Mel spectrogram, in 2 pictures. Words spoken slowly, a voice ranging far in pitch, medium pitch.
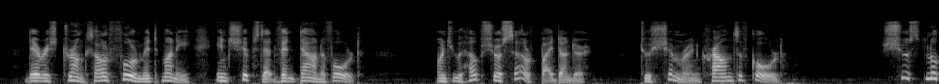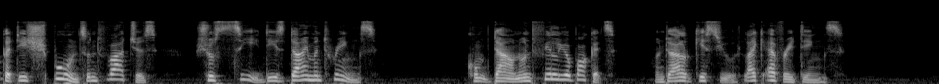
No: average, 160 wpm; wide, 6.5 semitones; medium, 170 Hz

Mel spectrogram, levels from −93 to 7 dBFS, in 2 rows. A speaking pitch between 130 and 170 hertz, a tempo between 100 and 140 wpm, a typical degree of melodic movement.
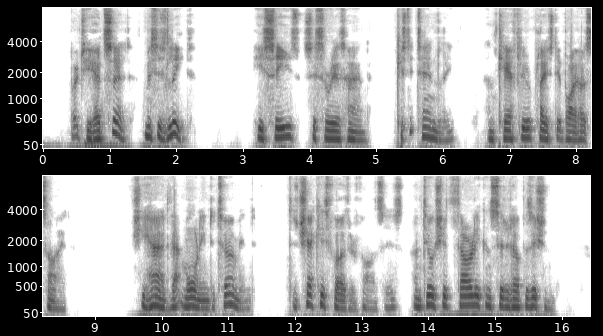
Yes: low, 135 Hz; slow, 135 wpm; average, 4.1 semitones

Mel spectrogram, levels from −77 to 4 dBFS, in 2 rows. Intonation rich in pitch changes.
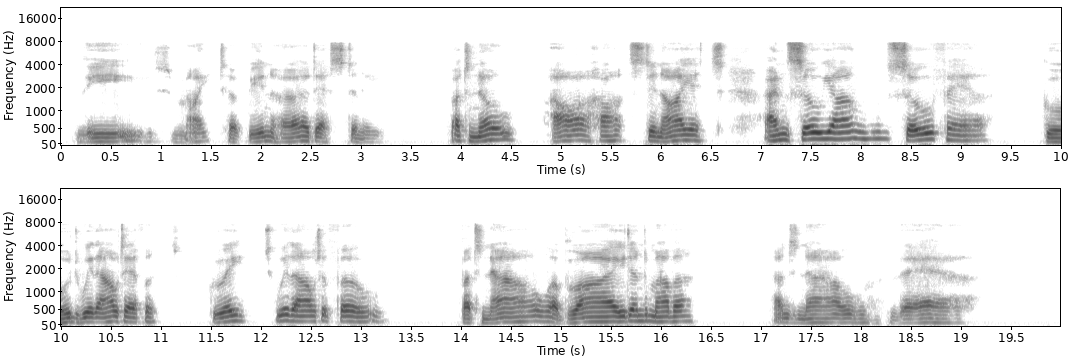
No: average, 4.4 semitones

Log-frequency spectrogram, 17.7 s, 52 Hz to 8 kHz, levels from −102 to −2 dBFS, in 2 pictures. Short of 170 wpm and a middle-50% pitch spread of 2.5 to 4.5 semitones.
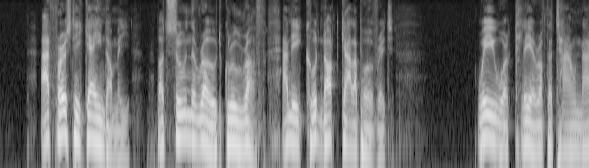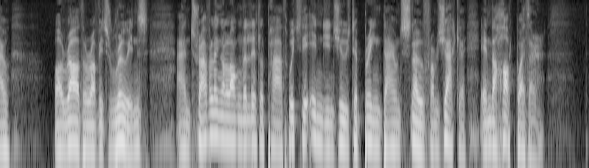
No: average, 175 wpm; average, 3.5 semitones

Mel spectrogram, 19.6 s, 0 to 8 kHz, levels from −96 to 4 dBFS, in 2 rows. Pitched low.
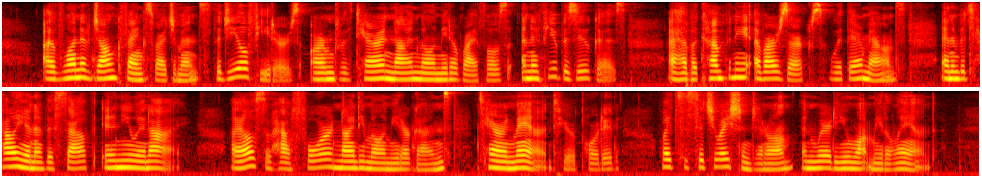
No: high, 195 Hz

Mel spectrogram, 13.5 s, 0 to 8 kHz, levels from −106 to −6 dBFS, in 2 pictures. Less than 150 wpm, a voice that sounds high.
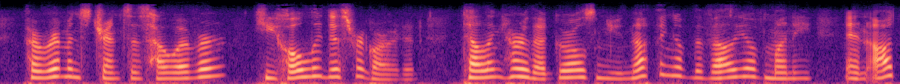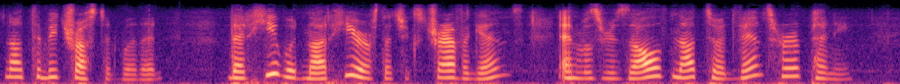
No: average, 185 wpm; high, 235 Hz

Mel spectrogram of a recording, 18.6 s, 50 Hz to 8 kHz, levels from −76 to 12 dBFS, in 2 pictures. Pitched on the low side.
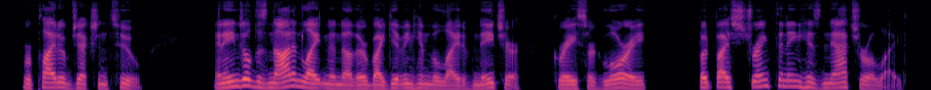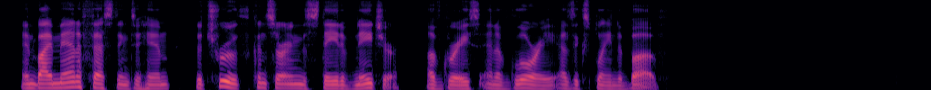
Yes: low, 130 Hz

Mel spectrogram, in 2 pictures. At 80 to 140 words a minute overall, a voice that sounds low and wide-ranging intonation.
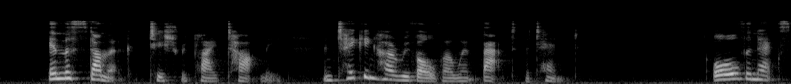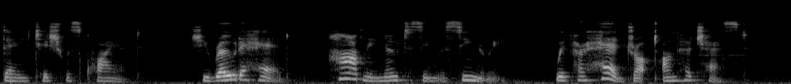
No: slow, 135 wpm; high, 190 Hz; wide, 6.2 semitones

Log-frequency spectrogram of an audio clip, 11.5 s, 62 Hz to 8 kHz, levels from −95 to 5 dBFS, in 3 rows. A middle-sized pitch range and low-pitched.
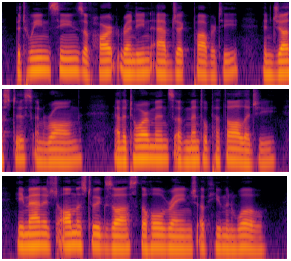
No: narrow, 2.1 semitones; low, 125 Hz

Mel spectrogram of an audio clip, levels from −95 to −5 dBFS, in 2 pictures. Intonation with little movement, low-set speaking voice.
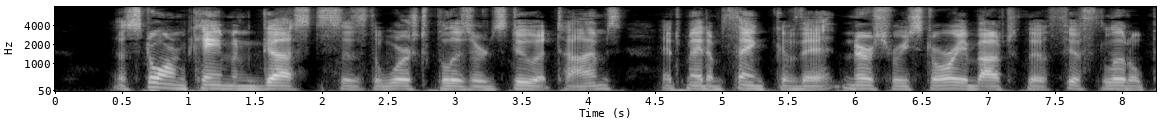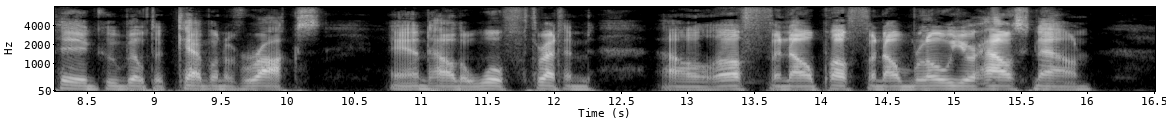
Yes: narrow, 2.0 semitones; low, 105 Hz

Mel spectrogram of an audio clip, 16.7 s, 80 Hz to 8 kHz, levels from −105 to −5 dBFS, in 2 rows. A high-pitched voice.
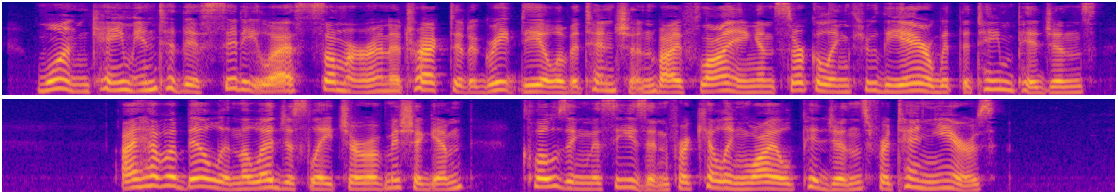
Yes: high, 210 Hz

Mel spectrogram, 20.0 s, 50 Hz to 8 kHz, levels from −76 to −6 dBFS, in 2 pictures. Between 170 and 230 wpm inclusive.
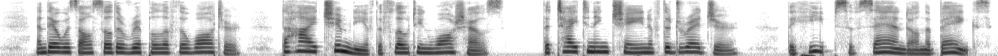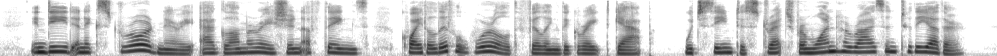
No: average, 160 wpm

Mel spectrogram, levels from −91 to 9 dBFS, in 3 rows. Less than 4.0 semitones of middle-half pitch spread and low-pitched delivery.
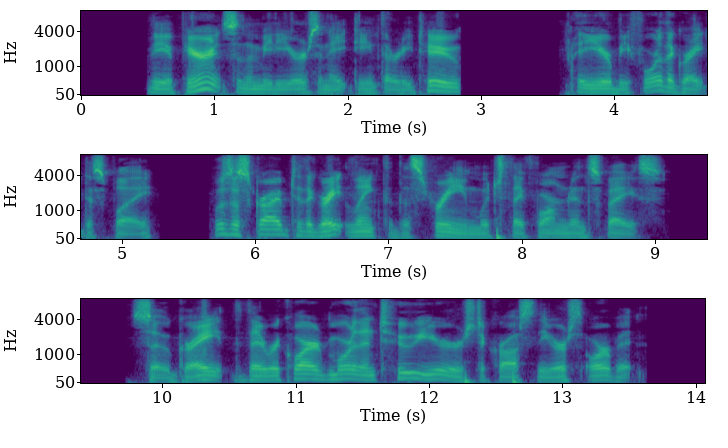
No: average, 5.2 semitones; very low, 95 Hz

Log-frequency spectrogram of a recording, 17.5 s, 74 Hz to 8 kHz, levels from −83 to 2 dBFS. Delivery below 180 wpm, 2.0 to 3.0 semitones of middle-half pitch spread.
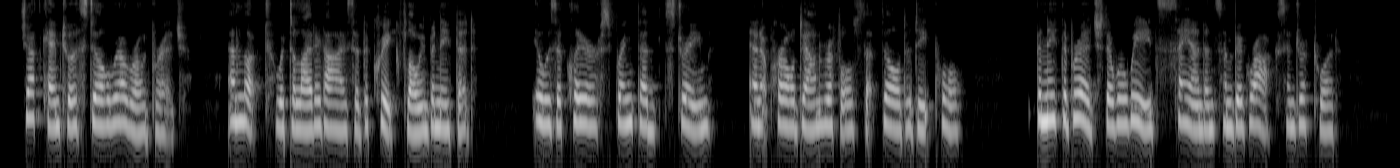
Yes: average, 160 wpm; narrow, 2.6 semitones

